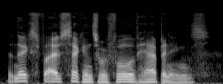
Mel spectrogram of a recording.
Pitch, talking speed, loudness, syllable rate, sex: 110 Hz, 215 wpm, -19 LUFS, 6.1 syllables/s, male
